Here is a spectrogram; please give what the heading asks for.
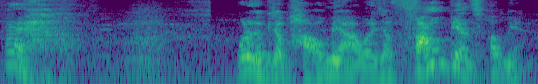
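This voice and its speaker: A middle-aged man with a Sichuan-Chongqing accent chats in a folksy, casual food-vlog style. His pitch moves around a lot. The sound is roomy and a little away from the mic, with faint music. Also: sing-song, a little fast, recorded from a distance, noisy background. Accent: Sichuan-Chongqing Mandarin. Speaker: food vlogger. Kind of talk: casual chat while cooking and eating. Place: indoors, home cooking area.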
